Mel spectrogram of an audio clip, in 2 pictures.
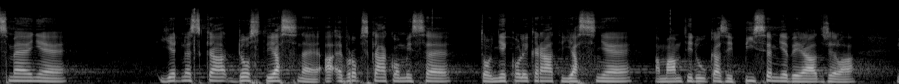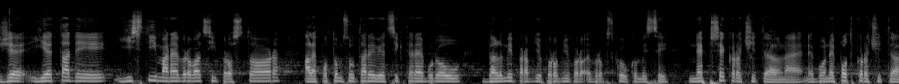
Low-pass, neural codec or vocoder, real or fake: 14.4 kHz; none; real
